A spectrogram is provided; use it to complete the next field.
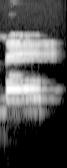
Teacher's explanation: जो स्वास वायु है जिभ्या के दोनों साइडों से निकल जाती है बगलों से तो उसे पार्श्विक व्यंजन कहते हैं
